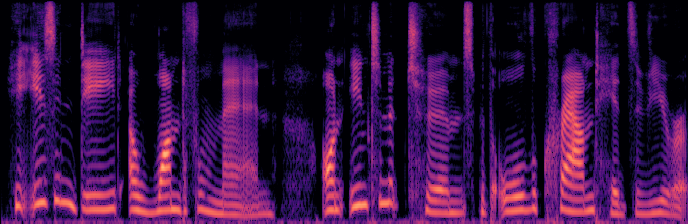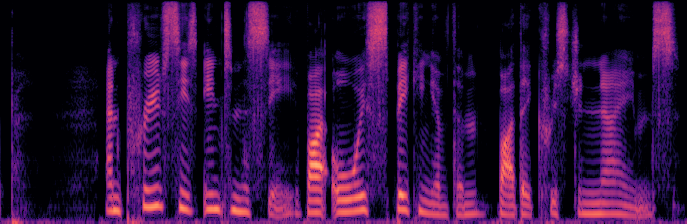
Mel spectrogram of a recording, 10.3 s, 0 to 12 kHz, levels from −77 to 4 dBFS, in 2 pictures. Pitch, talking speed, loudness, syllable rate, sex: 195 Hz, 165 wpm, -22 LUFS, 5.1 syllables/s, female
